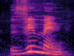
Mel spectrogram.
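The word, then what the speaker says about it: women: तो main मीन्स बहुत सारे पुरुष, एंड विमेन, क्योंकि यहाँ पर MEN है तो इसका प्रोनाउंसिएशन होता है वीमेन।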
